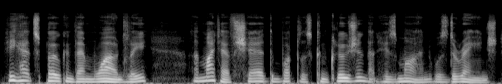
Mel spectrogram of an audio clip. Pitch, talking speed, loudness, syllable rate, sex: 130 Hz, 215 wpm, -18 LUFS, 5.7 syllables/s, male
